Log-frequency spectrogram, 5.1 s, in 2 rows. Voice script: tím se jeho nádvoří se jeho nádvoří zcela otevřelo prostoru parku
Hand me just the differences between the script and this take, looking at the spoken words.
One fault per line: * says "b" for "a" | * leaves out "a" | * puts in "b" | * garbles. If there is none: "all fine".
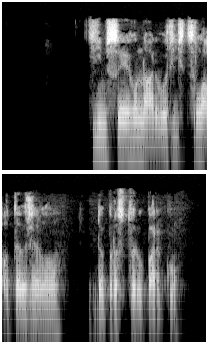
* leaves out "se jeho nádvoří"
* puts in "do"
